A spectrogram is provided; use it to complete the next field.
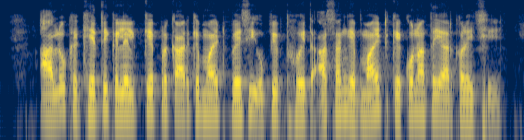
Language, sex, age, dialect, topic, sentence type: Maithili, male, 18-24, Southern/Standard, agriculture, question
